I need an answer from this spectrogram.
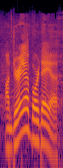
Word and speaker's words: Andreea Bordea: Andrea. Bordea. Yes. Andrea Bordea. Do they rhyme? Uh, yes.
